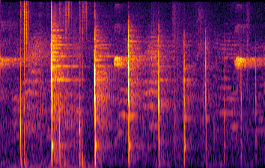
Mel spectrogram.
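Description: A ball bounces in many sharp, hard knocks at an uneven pace, some close together and others spaced apart.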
